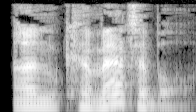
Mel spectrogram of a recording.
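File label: "un-come-at-able", British English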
